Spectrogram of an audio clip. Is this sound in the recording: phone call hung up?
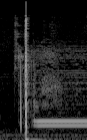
yes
